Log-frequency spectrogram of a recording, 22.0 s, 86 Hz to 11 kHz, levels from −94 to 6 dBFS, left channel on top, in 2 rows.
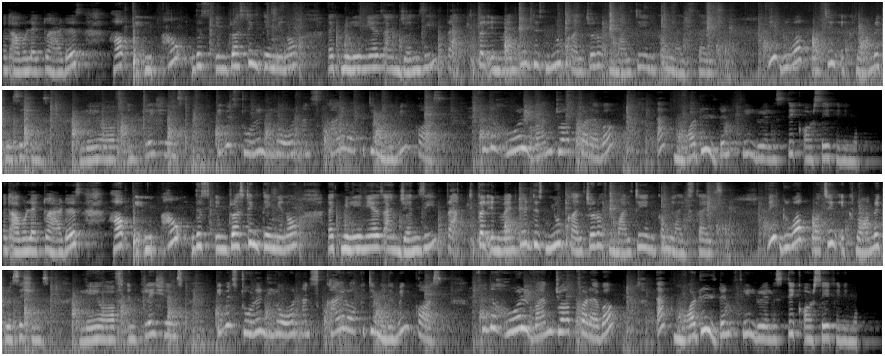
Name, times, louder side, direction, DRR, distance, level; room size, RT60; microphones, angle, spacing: voice 1, 0.0-9.0 9.3-16.5 17.0-21.7, right 5 dB, 45° right, 0.4 m, -30 dB
sound 1, 1.5-20.3 20.6-20.7, left 1 dB, 10° left, 0.5 m, -41 dB
sound 2, 6.7-13.0, left 1 dB, 70° left, 1.4 m, -52 dB
13.5 x 7.1 x 3.3 m
head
